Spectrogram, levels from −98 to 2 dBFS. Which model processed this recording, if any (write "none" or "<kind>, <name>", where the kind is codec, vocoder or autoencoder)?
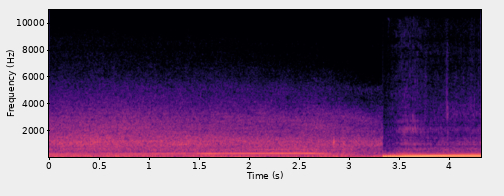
none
